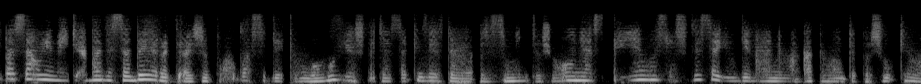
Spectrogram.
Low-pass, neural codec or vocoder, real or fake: 10.8 kHz; codec, 44.1 kHz, 0.9 kbps, DAC; fake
